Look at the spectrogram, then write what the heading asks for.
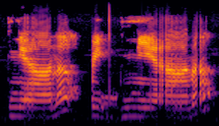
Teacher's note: జ్ఞ ఎప్పుడు వచ్చినా సరే జి ఎన్ వై ఏ ఆ లాస్ట్ లో ఎండింగ్ లో య వినపడేటట్టు చెప్పాలి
